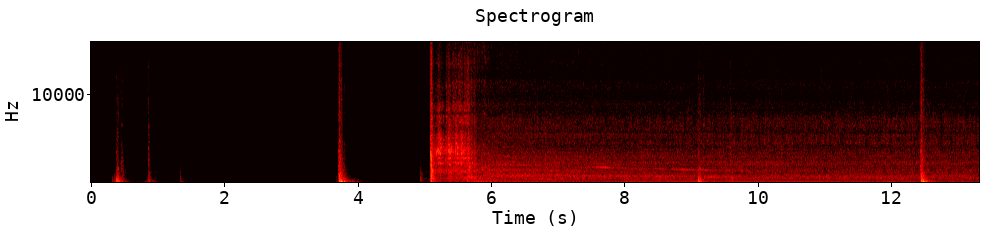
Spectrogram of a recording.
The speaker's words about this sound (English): All right, get the car started.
